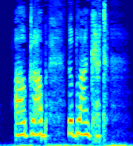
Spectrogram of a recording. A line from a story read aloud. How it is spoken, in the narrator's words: Joey panted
